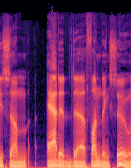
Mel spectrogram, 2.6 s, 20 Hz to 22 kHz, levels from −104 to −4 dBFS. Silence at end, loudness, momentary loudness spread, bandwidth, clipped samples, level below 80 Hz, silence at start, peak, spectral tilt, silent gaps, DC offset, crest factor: 0 s; -20 LUFS; 9 LU; 16 kHz; under 0.1%; -28 dBFS; 0 s; -4 dBFS; -5 dB/octave; none; 0.5%; 14 dB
